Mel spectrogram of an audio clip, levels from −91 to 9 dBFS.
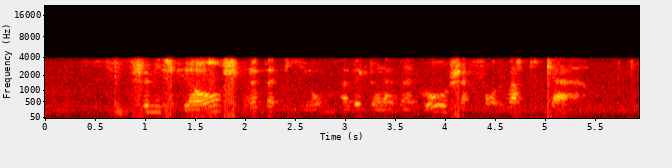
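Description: Throughout the speech runs Dialogic VOX ADPCM, which fits 4-bit samples at 32 kbps. Coarse step quantisation leaves a plainly audible gritty hiss trailing the speech, and the line band spans 200 Hz to 3.5 kHz. A spectrogram shows nothing above 3.8 kHz.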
